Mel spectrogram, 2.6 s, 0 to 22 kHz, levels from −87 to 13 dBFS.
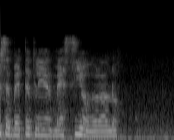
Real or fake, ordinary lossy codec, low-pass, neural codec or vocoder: real; none; 7.2 kHz; none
